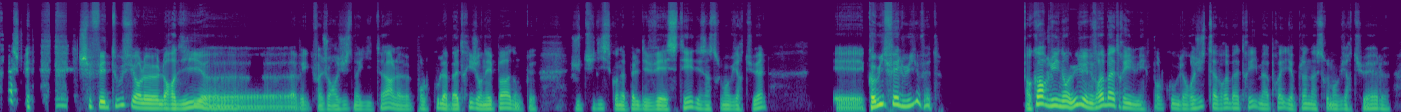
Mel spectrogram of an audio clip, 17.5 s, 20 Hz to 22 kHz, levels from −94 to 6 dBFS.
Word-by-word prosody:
Je - - -4 0.2
fais 475 0 -18 0.4
je 165 - +1
fais 150 0 +5
tout 185 +8 -4
sur 160 -10 +3
le 125 -2 +5
l'ordi, 115 - +2
heu, - - -2
avec 100 +1 -6
enfin 95 - -7
j'enregistre 95 +3 -6
ma 95 - -4
guitare 95 +8 -4
le 95 -2 -4
pour 105 - -9
le 100 - -16
coup 125 - -9
la 115 - +2
batterie 105 +7 -2
j'en 110 -5 -1
ai 110 - +2
pas 125 +3 0
donc, 110 - -7
heu, - - -7 0.4
j'utilise 110 +2 -10
ce - - -12
qu'on 105 - -3
appelle 100 +2 -2
des 95 -2 -4
VST, 100 +10 -1
des 110 -6 -5
instruments 105 +2 -6
virtuels 100 +7 -5 0.8
et 400 - -2
comme - - +9
il 235 - +5
fait 225 - +7
lui, 180 - +2
en - - -1
fait. - - -7 1.1
Encore 240 0 +8
lui, 190 +1 +5
non, 165 -2 +5
lui, 170 +11 +5
il - - +3
a - - +7
une 140 - +4
vraie 180 +7 +4
batterie 165 - +2
lui, 105 -2 -5
pour 110 - -9
le 110 - -14
coup. 115 0 -6
Il 110 - -5
enregistre 120 +9 -6
sa 125 - -1
vraie 125 +3 -5
batterie 125 +5 -6
mais 120 -4 -5
après 105 - -7
il - - -9
y - - -3
a - - -10
plein 125 - -6
d'instruments 110 -2 -5
virtuels, 105 +2 -6
heu 95 - -11
115 Hz, 235 wpm, -23 LUFS, 105-140 Hz, 1.1 s, comme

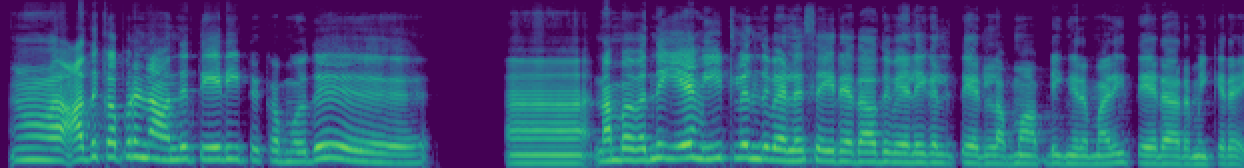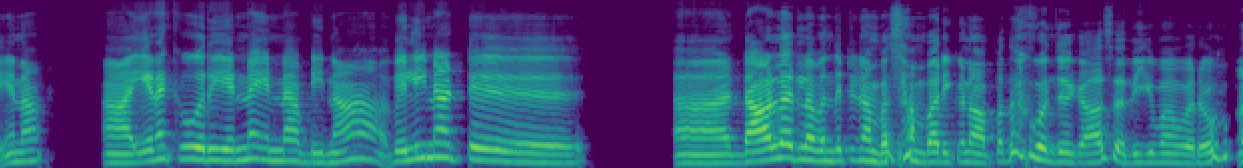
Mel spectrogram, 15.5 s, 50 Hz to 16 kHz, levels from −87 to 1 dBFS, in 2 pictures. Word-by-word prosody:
ம். 245 0 0
அதுக்கப்புறம் 305 +2 +1
நான் 260 -3 +5
வந்து 260 +2 -1
தேடிட்டுருக்கம்போது, 245 -3 -2 1.2
அ - - -3 0.6
நம்ப 235 +2 +2
வந்து 270 +4 0
ஏன் 290 -2 +6
வீட்லேருந்து 280 -1 0
வேல 225 -1 +2
செய்ற 220 -2 0
ஏதாவது 205 0 -1
வேலைகள் 190 -2 -2
தேடலாமா? 170 -1 -3
அப்டிங்கிற 170 -1 -5
மாரி 175 +3 -2
தேட 170 -1 0
ஆரம்பிக்கிறேன். 160 0 -5
ஏன்னா, 215 +2 -1 0.5
அ - - 0 0.2
எனக்கு 265 +2 +1
ஒரு 240 - +2
எண்ணம் 250 +2 0
என்ன 225 0 -1
அப்டின்னா, 195 +2 -3 0.3
வெளிநாட்டு 270 +1 +3 1.3
அ - - -1 0.4
டாலர்ல 250 +4 +6
வந்துட்டு 230 +1 -3
நம்ம 205 -3 +1
சம்பாரிக்கணும். 200 -2 0
அப்போதான் 295 - -5
கொஞ்சம் 205 -5 0
காசு 195 +2 -1
அதிகமா 190 +1 -5
வரும். 180 +11 -2
225 Hz, 145 wpm, -23 LUFS, 190-260 Hz, 1.3 s, ஏன்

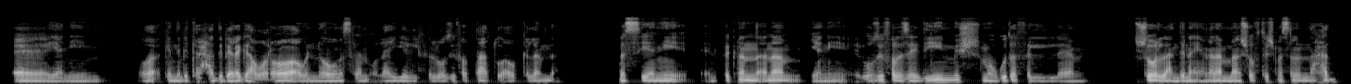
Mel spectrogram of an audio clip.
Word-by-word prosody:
آآ 80 -1 +3
يعني 75 0 -5 0.4
هو - - 0
أكن 85 - -3
بت 80 -2 -3
حد - - -2
بيراجع - - +4
وراه 80 +3 +5
أو 80 - +1
إن 80 -1 -4
هو 80 0 +2
مثلًا 80 -1 -3
قليّل 80 0 -4
في - - -23
الوظيفة 80 +1 -5
بتاعته 85 0 -3
أو - - -2
الكلام 85 +2 -5
ده، - - -10 0.6
بس - - +6
يعني 85 -1 +1 0.2
الفكرة 105 - -2
إن 95 -2 +4
أنا 95 0 +2
يعني 75 -1 -5
الوظيفة 85 +6 -2
اللي 90 -2 +3
زي 85 -1 +2
دي 95 +5 +2
مش 105 -2 0
موجودة 85 +4 +1
في - - -9
ال 75 -2 -7 0.5
الشُغل 95 - +6
اللي 90 -3 +5
عندنا 75 -1 +1
يعني. - - -3
أنا 85 0 +5
ما 80 -1 +2
شُفتش - - -1
مثلًا 95 +2 +1
إن 85 0 -2
حد 95 +3 -2
80 Hz, 190 wpm, -25 LUFS, 80-90 Hz, 0.6 s, بس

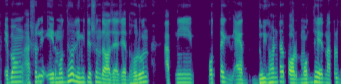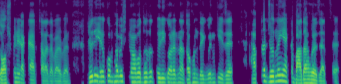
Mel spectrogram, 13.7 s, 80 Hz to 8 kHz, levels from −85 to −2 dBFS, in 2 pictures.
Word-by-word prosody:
এবং 165 +3 +1 0.2
আসলে 165 +8 -2 0.2
এর 145 - +2
মধ্যেও 165 +7 +3
limitation 155 0 -1
দেওয়া 125 -2 +5
যায়। 110 -1 -1
যে 120 - +1
ধরুন, 140 +7 +3 0.4
আপনি 140 +6 -6 0.5
প্রত্যেক 145 +4 -2 0.3
app 120 - -2 0.3
২ 140 +3 +4
ঘণ্টা 160 +2 +1
পর 135 -2 +5 0.2
মধ্যে 150 +5 +2 0.2
মাত্র 130 +3 -5
১০ 120 0 +4
মিনিট 155 -2 -2
একটা 120 - -4
app - - -11
চালাতে 95 -1 -4
পারবেন। 95 -1 -5 0.4
যদি 180 +3 +5
এরকমভাবে 180 +1 +2
সীমাবদ্ধতা 160 +1 +1
তৈরি 150 -1 +3
করেন 140 0 +2
না। 140 - +1
তখন 150 +5 -1
দেখবেন 130 +3 -2
কি 155 - -3
যে 130 - +3 0.5
আপনার 195 +6 -1
জন্যই 190 +3 +6
একটা 165 0 -9
বাধা 125 +2 +5
হয়ে 120 -3 +5
যাচ্ছে। 95 -2 -5
150 Hz, 170 wpm, -23 LUFS, 125-165 Hz, 0.5 s, জন্যই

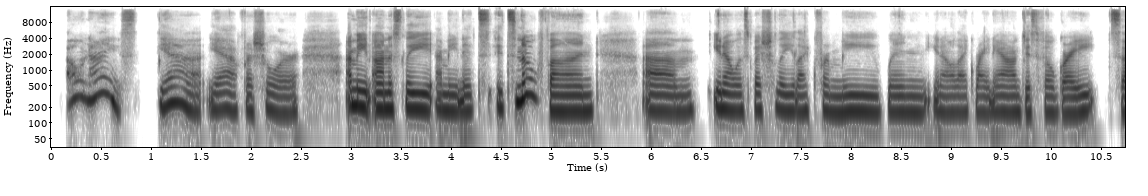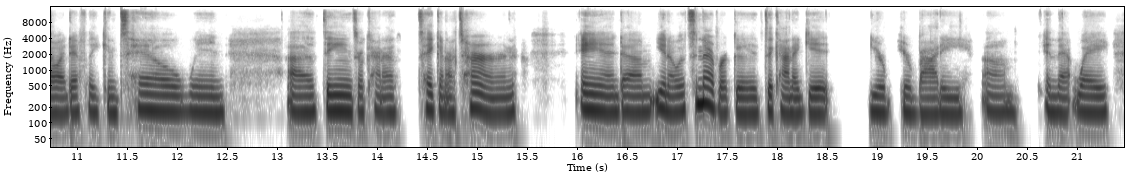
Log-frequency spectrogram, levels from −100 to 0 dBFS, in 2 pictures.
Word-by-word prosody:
Oh, 290 +2 -2
nice. 285 - -1 0.2
Yeah, 210 -5 +2
yeah, 180 -1 -1
for 170 - -4
sure. 160 -2 -3 0.5
I - - +5
mean, 205 -2 +7
honestly, 185 -1 +5
I - - 0
mean, 170 -1 +3
it's 170 +1 0
it's 195 +4 +2
no 300 +5 +8
fun, 165 -4 +2 0.5
um, 170 0 0 0.2
you 195 - +4
know, 175 -2 +3
especially, 175 0 -1
like, 165 0 -2
for 175 - -3
me 165 0 +1
when, 160 -1 -1
you - - -1
know, 160 -1 -3
like, 160 +1 -5
right 160 -1 -2
now, 165 0 -1
I 160 - 0
just 155 -1 -4
feel 160 -1 -3
great, 155 +2 0
so 155 -1 +1
I 150 - -1
definitely 155 +1 -4
can 155 0 -4
tell 170 -1 +1
when, 160 -1 -1 0.6
uh, 160 0 0
things 170 -2 +3
are 160 - -2
kinda 155 -1 -5 0.2
taking 175 -3 -1
a 155 - -2
turn. 160 -3 -1 0.6
And, 170 -3 +2
um, 165 0 -1
you 190 - +3
know, 160 -1 0
it's 175 +7 0
never 210 -10 +5
good 150 -1 -2
to 165 - +1
kinda 150 -1 -1
get 150 -1 -1 0.4
your 160 -2 -1
your 160 - -2
body, 150 0 -3 0.2
um, 160 -2 -4 0.2
in 170 -5 -1
that 155 -1 -3
way. 160 -1 -1
165 Hz, 175 wpm, -23 LUFS, 155-175 Hz, 0.6 s, no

